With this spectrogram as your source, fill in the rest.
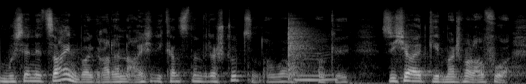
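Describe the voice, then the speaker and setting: Words come out at a very fast pace in a somewhat breathy voice. Pitch shifts in an ordinary way. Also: man, medium pitch for a man. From Rhineland, Düsseldorf. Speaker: nature conservation volunteer. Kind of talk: casual chat. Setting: studio. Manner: upbeat.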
